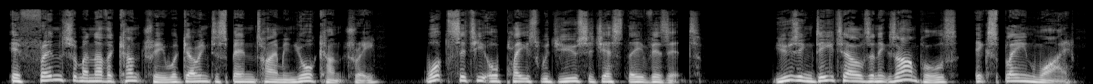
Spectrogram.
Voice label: speaking accents, friends from another country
